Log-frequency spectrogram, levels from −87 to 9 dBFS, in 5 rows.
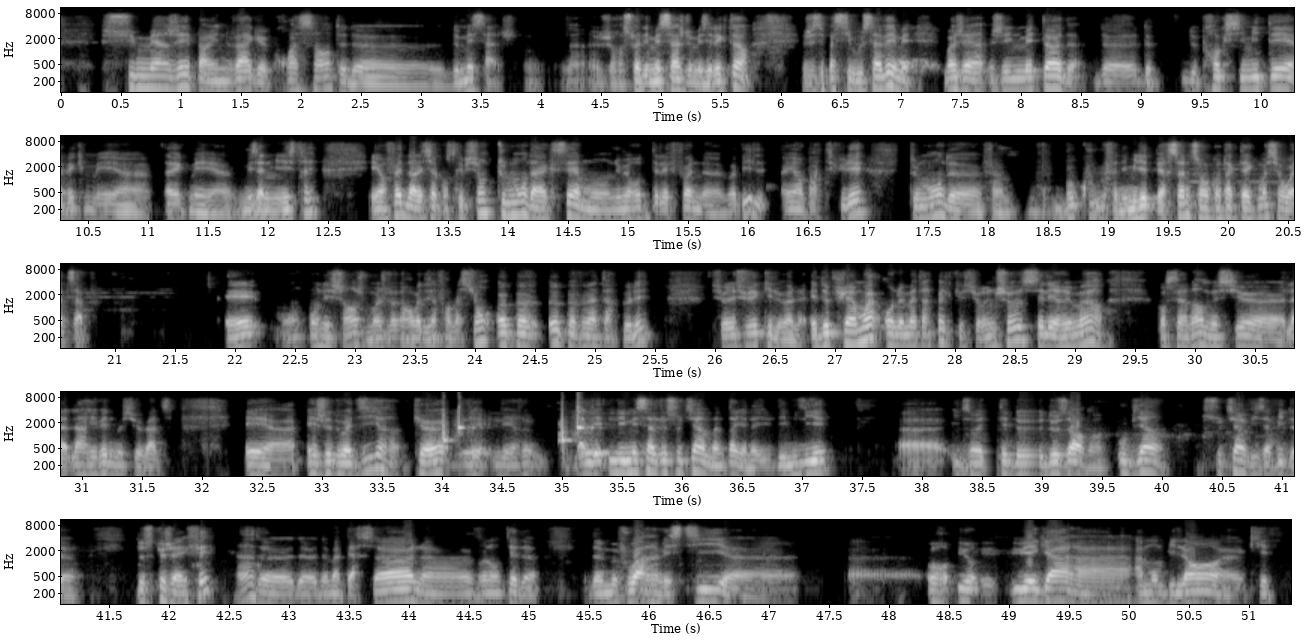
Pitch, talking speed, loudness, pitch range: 115 Hz, 210 wpm, -23 LUFS, 100-130 Hz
